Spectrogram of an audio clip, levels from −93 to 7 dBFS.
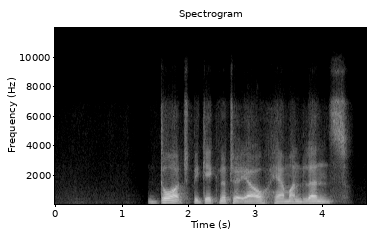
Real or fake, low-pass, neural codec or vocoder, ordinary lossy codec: fake; 7.2 kHz; codec, 16 kHz, 0.2 kbps, FocalCodec; Opus, 16 kbps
